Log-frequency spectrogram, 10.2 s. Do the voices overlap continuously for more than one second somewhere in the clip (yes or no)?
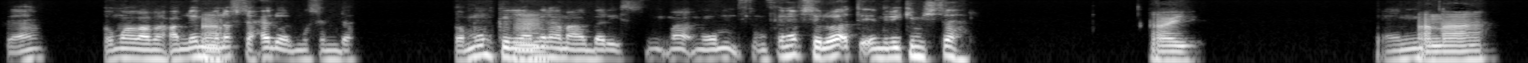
no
